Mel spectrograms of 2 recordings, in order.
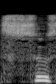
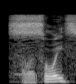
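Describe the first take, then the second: First: The vowel sounds like 'oo'. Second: The vowel sounds like 'oy'. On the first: This is the common way people say it. The speaker calls it wrong. "not how you pronounce his name?" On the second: This may be the name's original pronunciation. The speaker calls it right. "Isn't it like Soyce or something like that?"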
